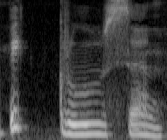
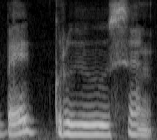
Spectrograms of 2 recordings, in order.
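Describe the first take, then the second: Both takes have the same delivery.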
